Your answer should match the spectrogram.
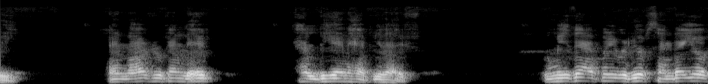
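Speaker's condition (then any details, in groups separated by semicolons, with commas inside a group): Duchenne muscular dystrophy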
